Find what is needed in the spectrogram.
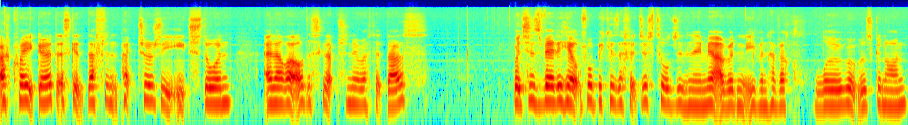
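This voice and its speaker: A woman talks at a fairly quick pace with a Scottish accent. Her pitch is fairly high, with ordinary variation. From Scotland. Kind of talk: casual unboxing talk to camera.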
